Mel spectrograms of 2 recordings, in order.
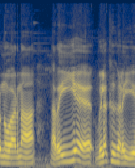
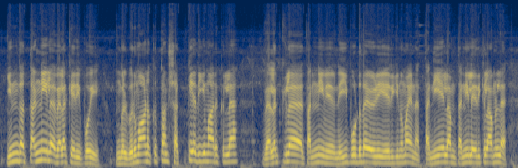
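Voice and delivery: plain

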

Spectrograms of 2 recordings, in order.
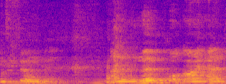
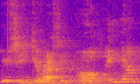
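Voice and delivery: put-on chatty, high-pitched Essex accent; 6 semitones higher than usual. Quoting what a producer said to you, imitating Sarah Mole's Essex accent. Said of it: "She talks like that".

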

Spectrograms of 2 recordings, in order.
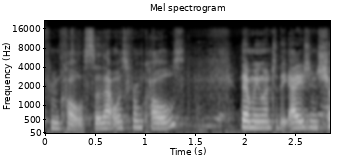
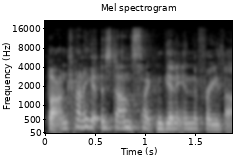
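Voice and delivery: talking really fast, rushed. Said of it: "I'm probably talking really fast".

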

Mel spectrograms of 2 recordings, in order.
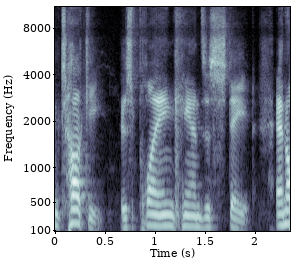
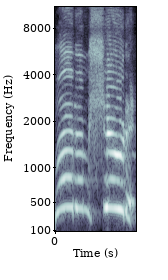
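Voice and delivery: mock shriek at a very high pitch; 4 dB louder than usual. Reenacting a sportsbook bettor screaming for the player: imitating a guy screaming. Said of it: "the guy that was screaming".

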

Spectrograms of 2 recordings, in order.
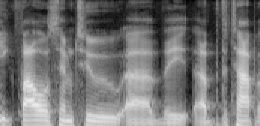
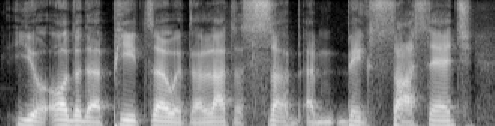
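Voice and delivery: deliberate fake Austrian accent. Retelling a line from a video she appeared in: imitating an Austrian accent. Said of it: "she has an Aust-, Austrian accent".

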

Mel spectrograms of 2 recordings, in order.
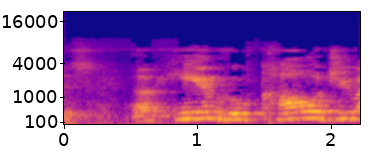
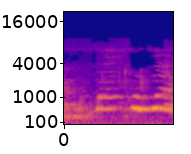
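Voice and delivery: screaming at raised pitch; 9 dB quieter than usual. Retelling a reaction to a pastor's request: imitating own inner scream. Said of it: "I was screaming like".

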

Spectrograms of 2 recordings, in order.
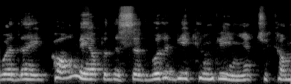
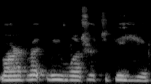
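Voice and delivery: hushed, soft, quiet voice; 2 semitones lower, 4 dB quieter than usual. Speaker recalling the answer mr. davis gave her, retelling a quiet remark. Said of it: "I said very quietly".

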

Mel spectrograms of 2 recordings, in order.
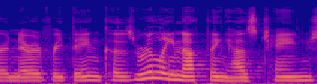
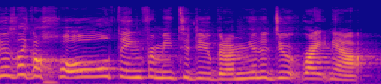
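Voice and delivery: stunned, thrilled, high and rushed gush; 9 semitones higher, 7 dB louder than usual. Just invited to be a player moderator, telling everyone the news, shocked and excited. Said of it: "I'm so shocked!".

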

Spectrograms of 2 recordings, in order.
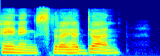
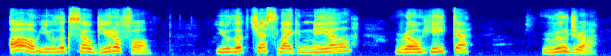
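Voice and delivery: sarcastic delivery. Retelling what she said to Krishna: retelling a sarcastic remark. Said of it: "So she sarcastically said".

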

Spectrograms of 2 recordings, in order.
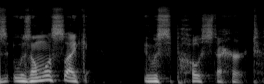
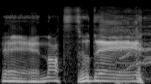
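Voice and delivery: put-on French-sounding voice and accent; 4 dB louder than usual. Wondering aloud how people might turn someone away: French accent. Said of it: "they sound like the French".

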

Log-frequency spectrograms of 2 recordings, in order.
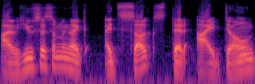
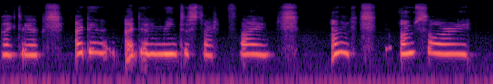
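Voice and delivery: high-pitched put-on character voice. Playing a character in a roleplay scene, high-pitched voice. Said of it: "I don't like doing that high pitch voice".

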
